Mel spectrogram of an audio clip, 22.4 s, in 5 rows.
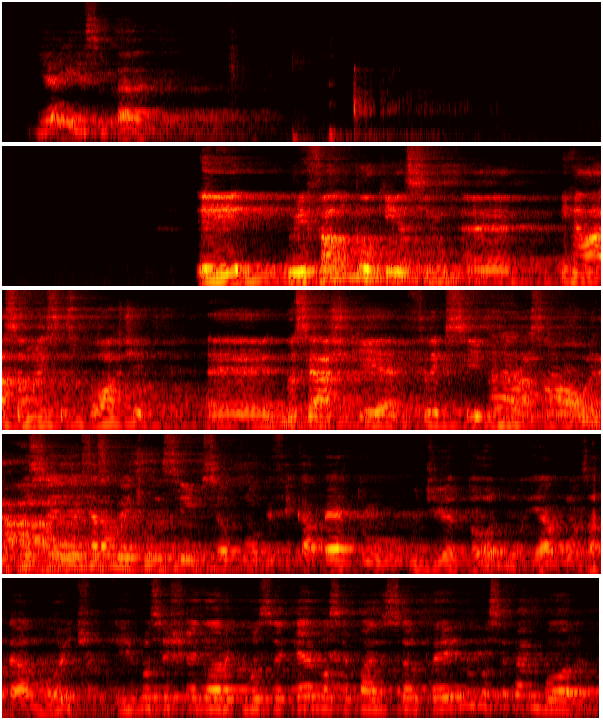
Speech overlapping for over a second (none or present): present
